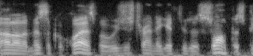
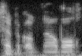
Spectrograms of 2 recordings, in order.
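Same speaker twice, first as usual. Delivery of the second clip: muttered quietly and lower, under the breath; 3 semitones lower than usual. Speaking in character during a game, muttered under the breath. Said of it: "under my breath".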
